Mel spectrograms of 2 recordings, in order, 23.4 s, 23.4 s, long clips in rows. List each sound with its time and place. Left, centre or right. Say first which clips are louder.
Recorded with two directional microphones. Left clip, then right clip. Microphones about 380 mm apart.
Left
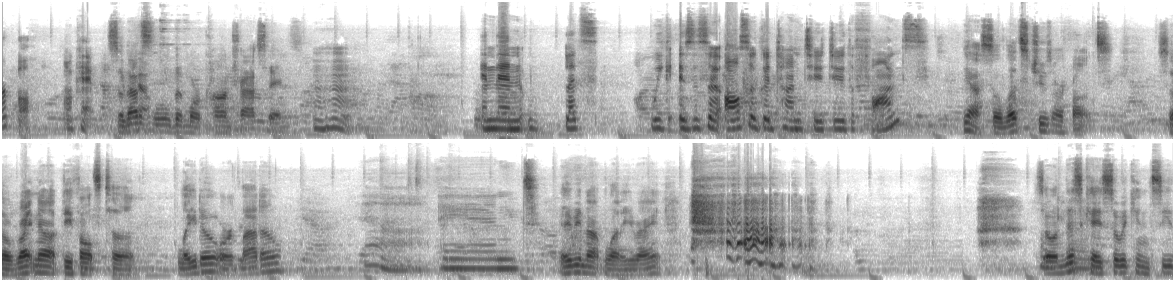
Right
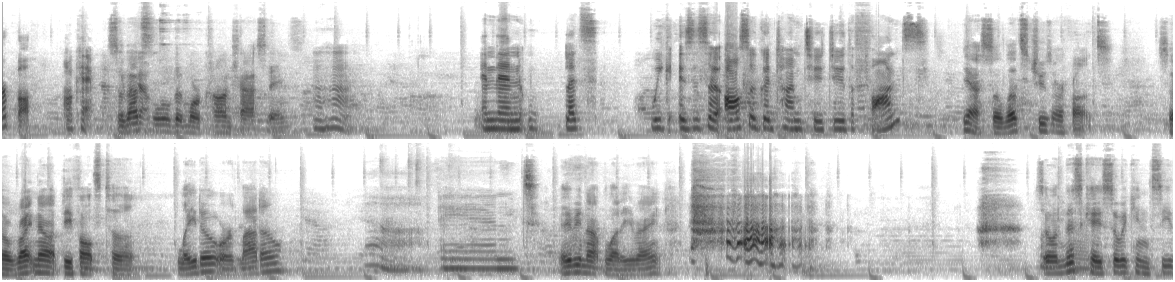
0.0 s speech: right 2 dB; centre
2.2 s speech: left 2 dB; centre
3.1 s a woman's voice: left 3 dB; centre
4.8 s a woman's voice: left 3 dB; centre
9.6 s speech: left 2 dB; right
15.3 s a sound: left 4 dB; centre
17.4 s speech: left 2 dB; centre
18.5 s dog: left 4 dB; centre
21.4 s gasp: left 3 dB; centre
22.0 s speech: left 4 dB; centre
